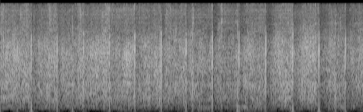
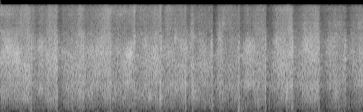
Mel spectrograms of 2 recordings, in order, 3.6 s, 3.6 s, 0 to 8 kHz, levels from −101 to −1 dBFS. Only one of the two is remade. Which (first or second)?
second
